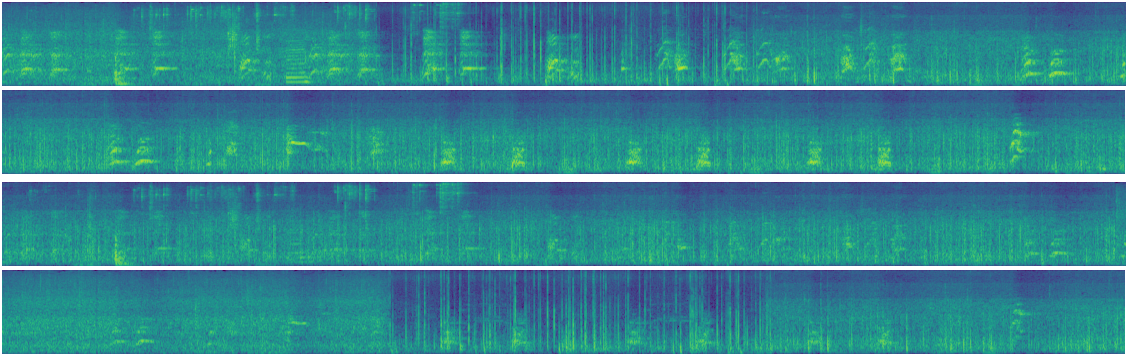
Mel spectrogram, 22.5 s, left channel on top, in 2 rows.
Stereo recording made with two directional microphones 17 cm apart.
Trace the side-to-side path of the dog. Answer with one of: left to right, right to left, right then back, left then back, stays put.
stays put.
